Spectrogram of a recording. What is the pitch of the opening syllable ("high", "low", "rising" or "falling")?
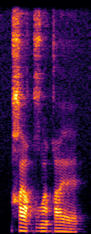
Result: falling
